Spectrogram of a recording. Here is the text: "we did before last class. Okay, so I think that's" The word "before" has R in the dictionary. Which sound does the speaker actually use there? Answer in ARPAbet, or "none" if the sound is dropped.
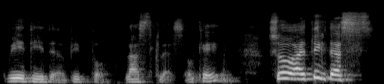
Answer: L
